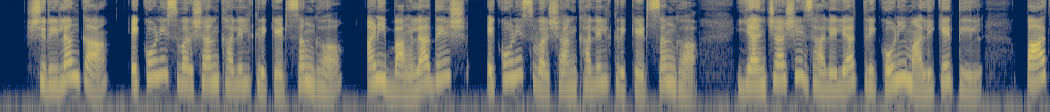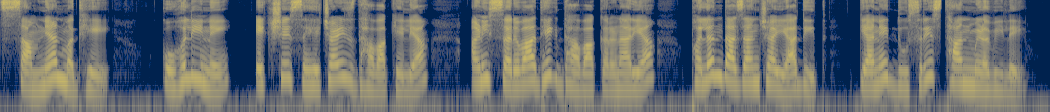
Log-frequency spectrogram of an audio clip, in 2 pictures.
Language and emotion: Marathi, neutral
